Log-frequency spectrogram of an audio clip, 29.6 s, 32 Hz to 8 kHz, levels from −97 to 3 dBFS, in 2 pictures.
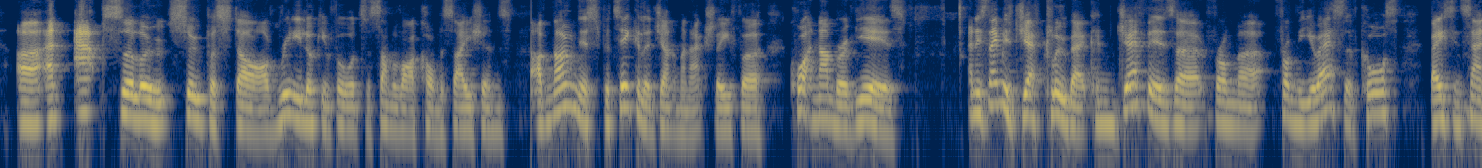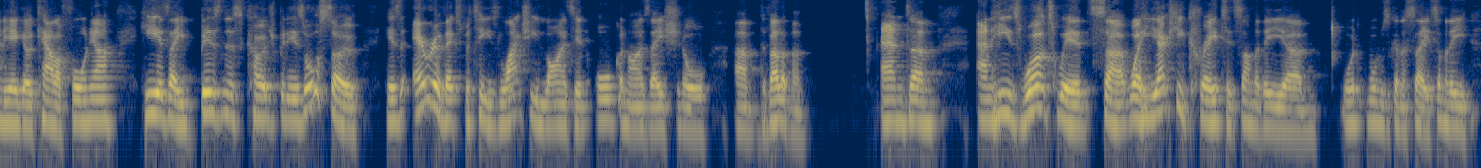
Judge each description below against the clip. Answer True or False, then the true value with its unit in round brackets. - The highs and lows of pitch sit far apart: True (5.8 semitones)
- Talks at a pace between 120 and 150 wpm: False (180 wpm)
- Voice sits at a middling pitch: True (150 Hz)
